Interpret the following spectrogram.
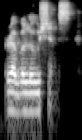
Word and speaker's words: revolution: noun so rare vaalu revolutions so revolution they are force of the boss and the stress is on the third one revolution revolutions and the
